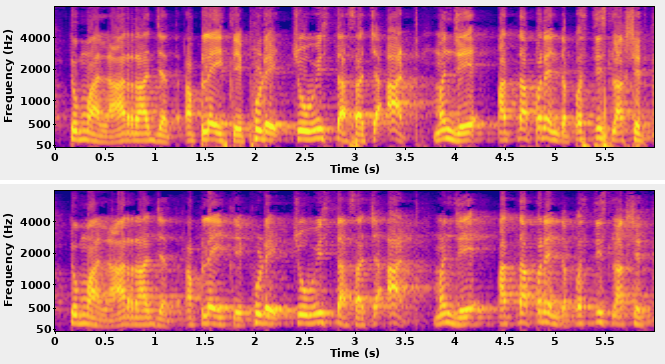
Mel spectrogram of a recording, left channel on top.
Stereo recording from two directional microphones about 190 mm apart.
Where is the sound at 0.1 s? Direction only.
30° left (ahead or behind).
